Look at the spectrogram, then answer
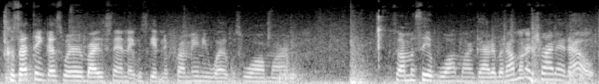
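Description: A woman's voice: medium pitch, rapid-fire, noisy background. A woman chatting casually to her handheld camera as a family vlogger and mother, laid-back and slangy, laughing often. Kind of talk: casual vlog chat to camera. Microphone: handheld compact camera.

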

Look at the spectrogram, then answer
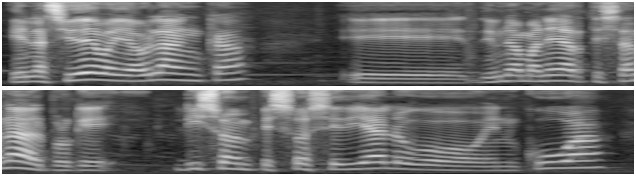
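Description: A man's voice: sits high, animated, moderate pace, smooth. An Argentine-accented man talks as a guest in a casual radio interview, earnest and wordy, on a close studio mic. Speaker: guest musician. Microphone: close studio microphone. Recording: faint music behind.

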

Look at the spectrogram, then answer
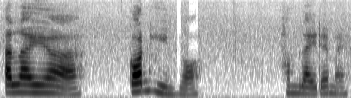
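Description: A woman giving chatty, excitable let's-play commentary, yelping and shrieking when startled. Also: fairly high pitch, moderate pace, poor audio. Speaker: gameplay streamer.

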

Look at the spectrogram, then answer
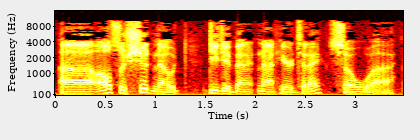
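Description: A man's voice: on the low side, normal speed, a bit bright. A man co-hosting a sports talk show, bantering casually and joking around with his co-host. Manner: joking, swears freely, laughs a lot.

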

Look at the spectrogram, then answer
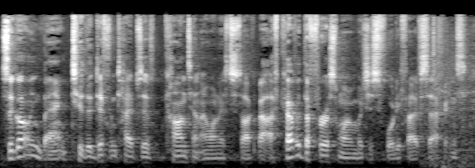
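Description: A man's voice: low voice, huge pitch swings, quick pace, vocal fry, slight background noise. A man in his thirties who grew up in England, giving casual, digressive voice-over commentary on his own gameplay. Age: 30s. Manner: conversational and digressive, chatty asides. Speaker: gaming video creator.

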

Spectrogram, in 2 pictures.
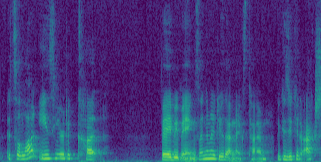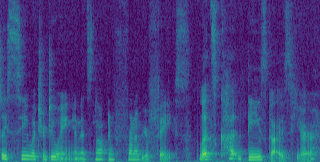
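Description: A young woman chats to the camera in a casual vlog while she trims her own hair. Her voice sits a little high and has a gravelly edge. She talks to herself as she works and breaks into gasps and squeals of dismay. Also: darkish tone. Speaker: vlogger.

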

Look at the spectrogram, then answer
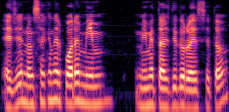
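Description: A man's voice: on the high side, steady tone, fairly quick, fairly bright tone, clear, resonant tone, no room sound, clean studio sound. A man teaching a Quran recitation lesson, spelling out letters and vowel marks one by one and repeating each rule patiently. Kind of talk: tajweed lesson explaining letter by letter.

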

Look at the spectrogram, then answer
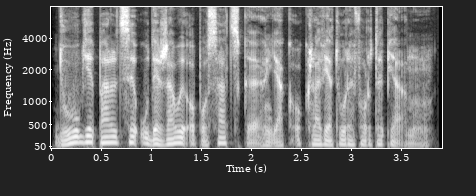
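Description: A man narrating an audiobook in a measured, descriptive way. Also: sits low, very animated, gravelly, husky, no echo, clean studio sound.

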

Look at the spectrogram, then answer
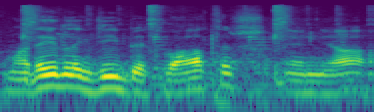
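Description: A middle-aged man with a Flemish accent, hosting a documentary about event design in a relaxed, conversational manner. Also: lowish voice, fast talker, over music. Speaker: event designer, series host. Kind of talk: documentary interview and narration.

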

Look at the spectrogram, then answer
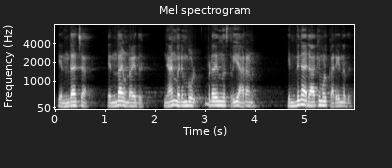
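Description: A man's voice: medium pitch, steady tone, normal speed, warm tone, natural voice. A man voicing a concerned, earnest young son-in-law in a storybook reading, asking anxious questions.

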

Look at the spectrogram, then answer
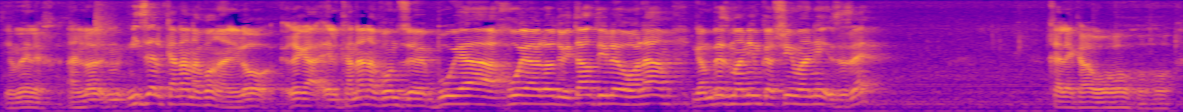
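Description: A man's voice: medium pitch, lively intonation, fairly bright tone, roomy sound, a little hiss or hum. A young man chatting casually on a live stream, answering viewers and rambling, often repeating himself. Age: young adult. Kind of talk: casual live-stream chat, reading comments aloud.

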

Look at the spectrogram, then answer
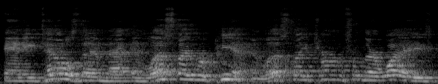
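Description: A man's voice: sits high, measured pace, far from the mic. A middle-aged man preaching a sermon in a conversational teaching manner, often checking in with his listeners. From Tennessee, US. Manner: conversational teaching, frequent "okay?" and "right?" checks. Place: church sanctuary with projector screen. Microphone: room mic from far camera. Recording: very echoey church from afar.

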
